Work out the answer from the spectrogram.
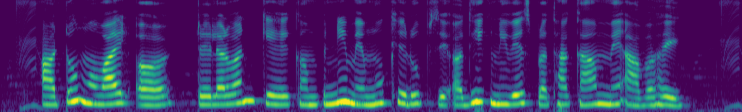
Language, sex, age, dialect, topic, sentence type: Magahi, female, 18-24, Western, banking, statement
